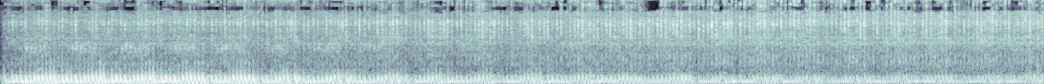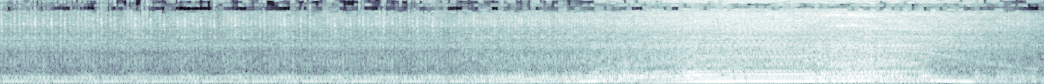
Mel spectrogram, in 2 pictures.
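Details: Engine after valve adjustment and carb work: lumpy uneven idle around four pulses a second, then a quick rev that rises and falls cleanly; owner suspects a vacuum leak at the intake boots, not confirmed.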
